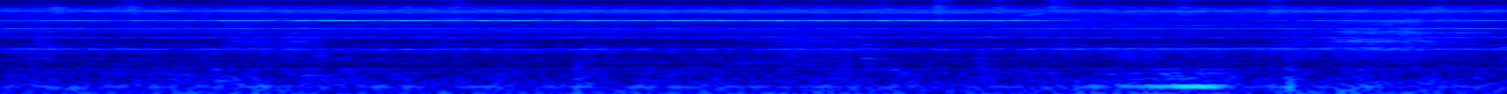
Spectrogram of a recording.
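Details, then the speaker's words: Low-noise air compressor used for a phone screen laminating and bubble-removal machine, near its cut-off pressure. A steady low hum with a faint even hiss and no knocks: normal quiet running. "tá próximo de desarmar E aí vocês vão notar eu barulho que tá fazendo hein"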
